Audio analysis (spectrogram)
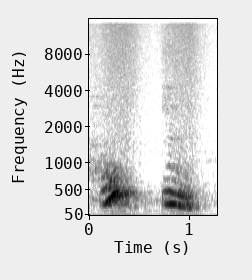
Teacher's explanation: no ruim, o acento tônico é mais forte no fonema I, no som I.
